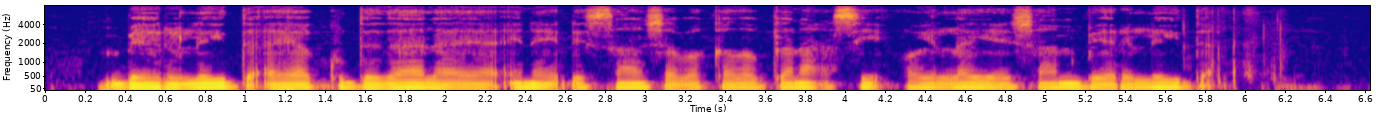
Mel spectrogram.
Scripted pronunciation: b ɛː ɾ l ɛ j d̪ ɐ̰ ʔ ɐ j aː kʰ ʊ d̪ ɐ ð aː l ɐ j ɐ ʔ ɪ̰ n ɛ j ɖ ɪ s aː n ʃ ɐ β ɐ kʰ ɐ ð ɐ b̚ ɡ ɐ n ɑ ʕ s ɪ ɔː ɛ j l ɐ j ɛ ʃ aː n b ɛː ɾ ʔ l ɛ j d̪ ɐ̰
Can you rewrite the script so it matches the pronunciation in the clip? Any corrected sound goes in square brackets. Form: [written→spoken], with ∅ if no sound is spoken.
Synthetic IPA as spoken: b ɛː ɾ l ɛ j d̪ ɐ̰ ʔ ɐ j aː kʰ ʊ d̪ ɐ ð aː l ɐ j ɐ ʔ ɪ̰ n ɛ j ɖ ɪ s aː n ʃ ɐ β ɐ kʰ ɐ ð ɐ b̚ ɡ ɐ n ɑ ʕ s ɪ ɔː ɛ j l ɐ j [ɛ→ɛː] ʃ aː n b ɛː ɾ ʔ l ɛ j d̪ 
